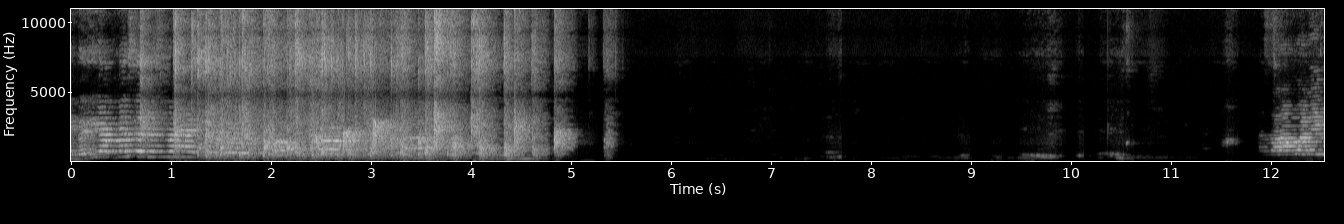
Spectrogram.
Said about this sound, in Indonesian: Oke, beri aplaus dan semangat.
